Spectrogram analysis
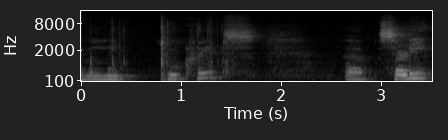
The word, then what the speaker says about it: serde: need two crates uh certi is sir d or survey i don't know what is the right pronunciation probably sturdy so sturdy uh is a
